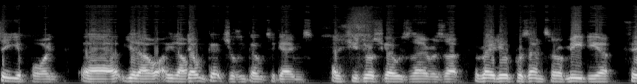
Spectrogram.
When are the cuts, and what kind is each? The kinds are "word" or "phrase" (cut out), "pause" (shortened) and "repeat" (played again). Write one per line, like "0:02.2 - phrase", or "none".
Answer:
0:01.9 - word
0:02.3 - word
0:03.8 - word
